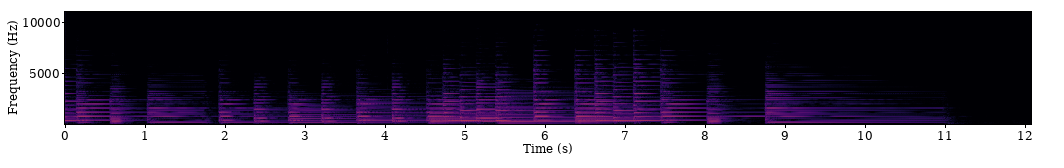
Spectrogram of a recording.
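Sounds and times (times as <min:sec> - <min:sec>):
grand piano chords: 0:00.0 - 0:11.4.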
